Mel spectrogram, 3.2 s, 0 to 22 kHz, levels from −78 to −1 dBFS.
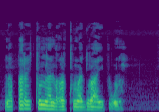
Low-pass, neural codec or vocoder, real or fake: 9.9 kHz; vocoder, 48 kHz, 128 mel bands, Vocos; fake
